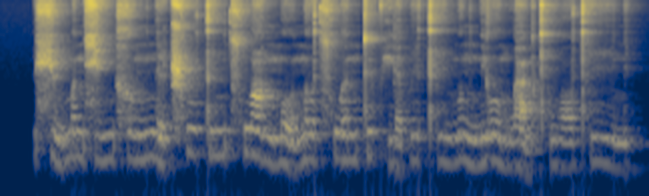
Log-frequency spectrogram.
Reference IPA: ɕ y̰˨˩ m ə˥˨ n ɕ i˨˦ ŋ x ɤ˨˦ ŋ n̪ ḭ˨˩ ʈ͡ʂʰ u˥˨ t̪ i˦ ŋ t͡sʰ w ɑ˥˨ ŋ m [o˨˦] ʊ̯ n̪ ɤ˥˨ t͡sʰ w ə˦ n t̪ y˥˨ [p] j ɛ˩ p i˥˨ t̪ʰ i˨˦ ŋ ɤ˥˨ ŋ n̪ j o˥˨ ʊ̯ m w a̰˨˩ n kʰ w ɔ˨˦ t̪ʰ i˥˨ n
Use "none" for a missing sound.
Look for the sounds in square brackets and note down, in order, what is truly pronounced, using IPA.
o̰˨˩, pʰ

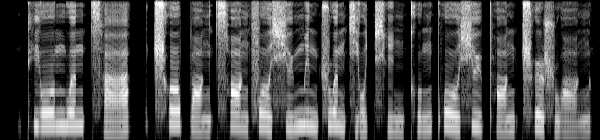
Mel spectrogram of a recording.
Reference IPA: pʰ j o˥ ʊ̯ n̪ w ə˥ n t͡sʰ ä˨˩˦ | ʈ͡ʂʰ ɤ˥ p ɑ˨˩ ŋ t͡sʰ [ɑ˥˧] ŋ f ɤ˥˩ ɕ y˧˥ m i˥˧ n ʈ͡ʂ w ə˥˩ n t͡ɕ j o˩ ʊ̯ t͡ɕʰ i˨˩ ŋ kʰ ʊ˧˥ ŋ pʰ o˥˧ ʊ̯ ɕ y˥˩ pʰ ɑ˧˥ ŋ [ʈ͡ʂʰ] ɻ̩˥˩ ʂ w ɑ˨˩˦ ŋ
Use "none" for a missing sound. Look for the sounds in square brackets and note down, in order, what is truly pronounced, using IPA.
ɑ˥˧, ʈ͡ʂʰ

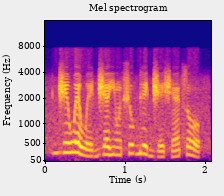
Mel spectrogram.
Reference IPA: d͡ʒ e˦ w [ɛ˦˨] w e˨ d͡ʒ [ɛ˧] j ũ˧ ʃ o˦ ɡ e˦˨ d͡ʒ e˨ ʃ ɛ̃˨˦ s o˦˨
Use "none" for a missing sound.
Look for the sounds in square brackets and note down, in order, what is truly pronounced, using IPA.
ɛ˦˨, ɛ˧

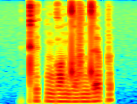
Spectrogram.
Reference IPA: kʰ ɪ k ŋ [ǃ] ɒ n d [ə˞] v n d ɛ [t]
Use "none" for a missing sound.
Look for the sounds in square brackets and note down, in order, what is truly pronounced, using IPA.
ɡ, ʌ, p

